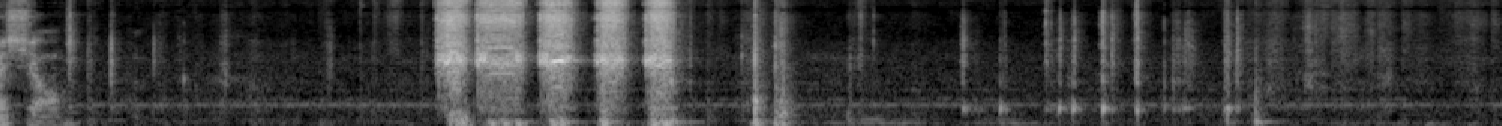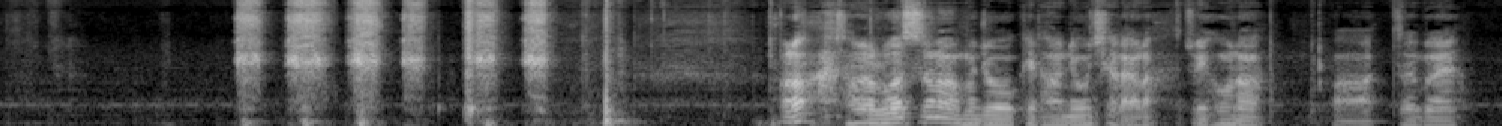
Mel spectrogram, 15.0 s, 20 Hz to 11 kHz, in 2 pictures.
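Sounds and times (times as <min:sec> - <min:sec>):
screwdriver driving screws: 0:02.2 - 0:03.5, 0:08.7 - 0:10.3.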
